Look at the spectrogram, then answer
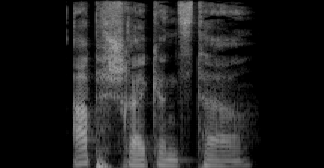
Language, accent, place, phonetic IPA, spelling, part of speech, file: German, Germany, Berlin, [ˈapˌʃʁɛkn̩t͡stɐ], abschreckendster, adjective, De-abschreckendster.ogg
- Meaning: inflection of abschreckend: 1. strong/mixed nominative masculine singular superlative degree 2. strong genitive/dative feminine singular superlative degree 3. strong genitive plural superlative degree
